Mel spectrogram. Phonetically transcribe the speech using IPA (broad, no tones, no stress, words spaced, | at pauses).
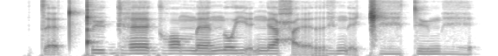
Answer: tɛ̰t ǃy ɡʱɛɡʱɔ mɛno jḛŋɛħɛ̰re̤ nḛǁe̤ tyme̤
